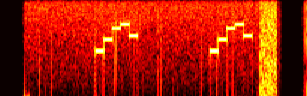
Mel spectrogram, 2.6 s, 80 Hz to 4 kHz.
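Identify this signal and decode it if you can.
Five-tone selective call (ZVEI), heard as quick runs of five tones, tones of about 70 ms. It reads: 25896 25896
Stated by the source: ZVEI five-tone call 25431 received by SDR.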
